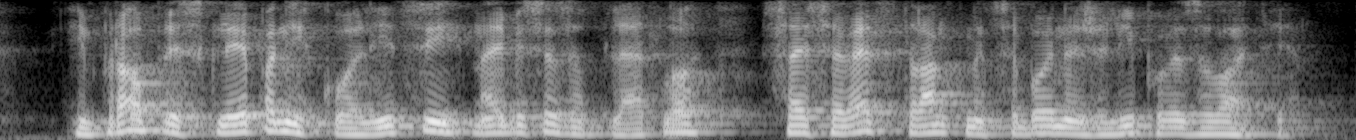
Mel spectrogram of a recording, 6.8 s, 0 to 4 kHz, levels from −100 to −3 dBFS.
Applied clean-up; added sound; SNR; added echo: neural mask model Resemble Enhance denoiser.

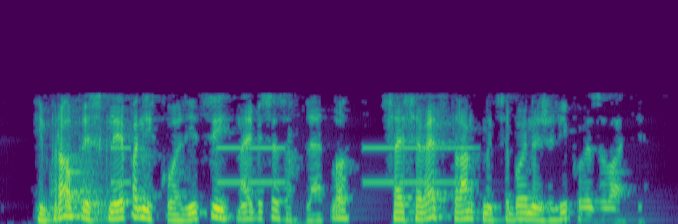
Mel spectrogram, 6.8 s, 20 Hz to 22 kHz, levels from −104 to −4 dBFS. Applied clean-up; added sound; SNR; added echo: classical method spectral subtraction.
